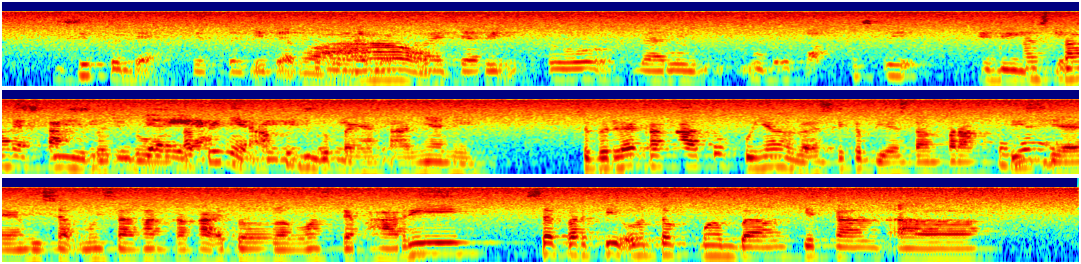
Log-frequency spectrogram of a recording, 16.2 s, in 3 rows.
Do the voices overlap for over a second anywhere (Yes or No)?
Yes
